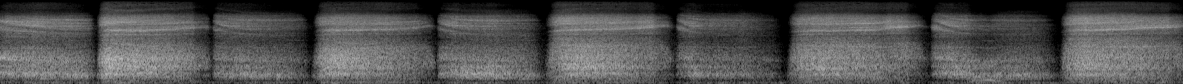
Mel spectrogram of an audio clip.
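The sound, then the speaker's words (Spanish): Deep, forceful exhalations during a breathing exercise, about ten loud breathy whooshes in a steady rhythm, each starting strong and tapering off, with no voices. “Y exhala todo el aire que puedas.”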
